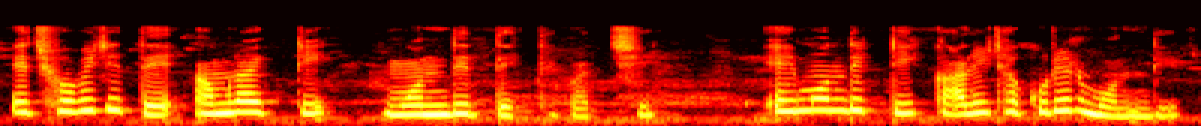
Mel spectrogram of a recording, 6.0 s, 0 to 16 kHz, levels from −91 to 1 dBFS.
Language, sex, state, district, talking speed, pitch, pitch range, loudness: Bengali, female, West Bengal, Cooch Behar, 120 wpm, 280 Hz, 240-315 Hz, -13 LUFS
